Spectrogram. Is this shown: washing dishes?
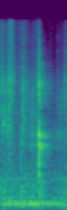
yes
